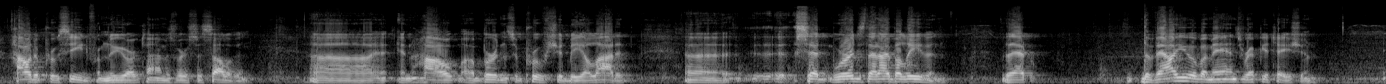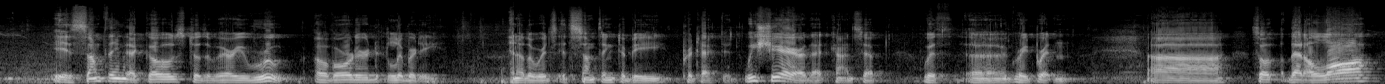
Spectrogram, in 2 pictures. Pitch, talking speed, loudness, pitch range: 105 Hz, 140 wpm, -20 LUFS, 95-130 Hz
